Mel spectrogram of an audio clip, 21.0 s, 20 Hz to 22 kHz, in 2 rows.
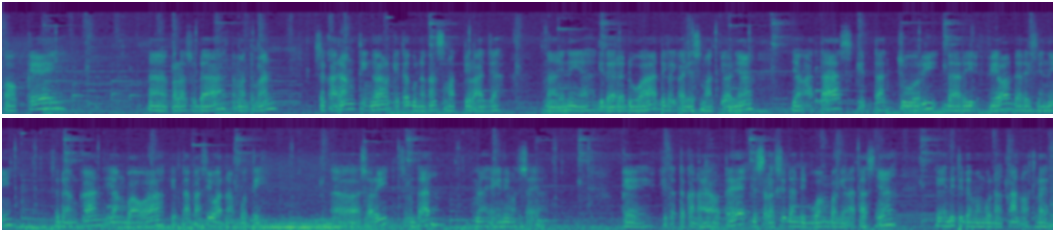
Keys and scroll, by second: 18.2 Delete.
